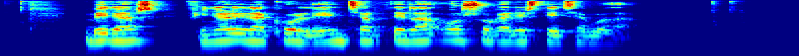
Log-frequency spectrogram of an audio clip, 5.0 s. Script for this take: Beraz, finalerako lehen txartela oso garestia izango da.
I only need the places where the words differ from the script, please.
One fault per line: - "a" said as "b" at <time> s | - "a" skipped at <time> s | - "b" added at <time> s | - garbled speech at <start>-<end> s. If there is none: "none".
none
